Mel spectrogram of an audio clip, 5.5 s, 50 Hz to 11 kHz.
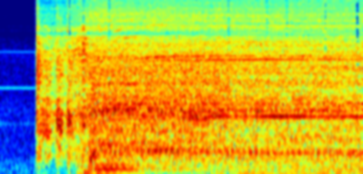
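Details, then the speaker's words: Mercedes-Benz S211 with M272/M273 engine, cold start after replacing the oil pickup tube O-ring: it cranks, catches quickly and settles into a smooth idle. The earlier diesel-like rattle a few seconds after start is gone. "on cold start there was no more uh rattle a couple seconds into the start so that's a good thing"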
